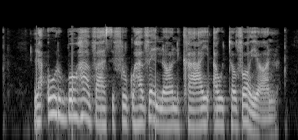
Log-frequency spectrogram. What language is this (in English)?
Esperanto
